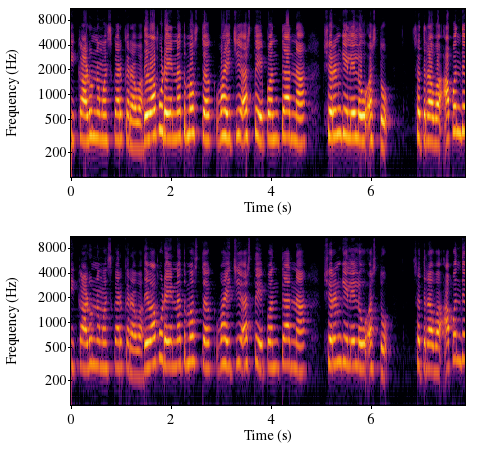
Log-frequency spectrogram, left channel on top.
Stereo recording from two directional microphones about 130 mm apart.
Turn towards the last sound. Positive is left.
turn(degrees=30)  # may be behind; listen again after turning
